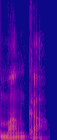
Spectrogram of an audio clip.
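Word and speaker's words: 艋舺: 用 manga 这个发音，它是平埔族的语言，它不是汉族的语言。平埔族的语言称 manga 是说，平埔族当时的少数民族有一种船，独木舟，这种船叫做 manga。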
